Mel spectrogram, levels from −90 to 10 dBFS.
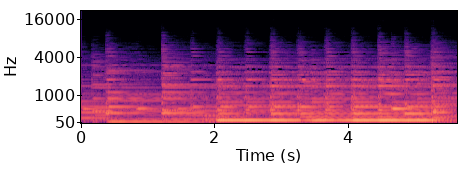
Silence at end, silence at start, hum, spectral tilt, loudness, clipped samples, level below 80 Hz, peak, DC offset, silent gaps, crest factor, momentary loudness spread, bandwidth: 0 s; 0 s; none; -8.5 dB/octave; -17 LUFS; under 0.1%; -32 dBFS; -2 dBFS; under 0.1%; none; 14 dB; 10 LU; 6.2 kHz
